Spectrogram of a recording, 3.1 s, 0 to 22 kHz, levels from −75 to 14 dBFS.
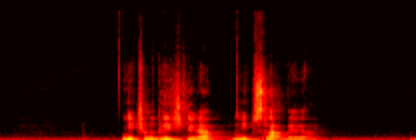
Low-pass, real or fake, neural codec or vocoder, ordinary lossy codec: none; fake; codec, 44.1 kHz, 2.6 kbps, SNAC; none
